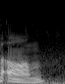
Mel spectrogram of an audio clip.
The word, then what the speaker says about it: Om: Swami says that Om has 4 syllables. A, U, M, and then silence.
